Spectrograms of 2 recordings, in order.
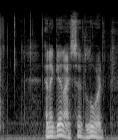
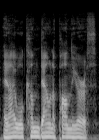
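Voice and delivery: usual speaking voice

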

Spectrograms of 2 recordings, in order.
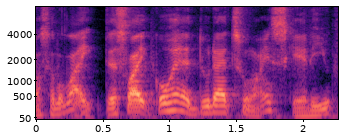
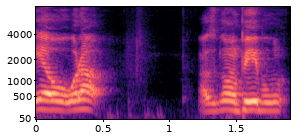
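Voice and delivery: casual group greeting; 6 semitones higher, 4 dB louder than usual. Shown as a demonstration. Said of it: "I'm just like".

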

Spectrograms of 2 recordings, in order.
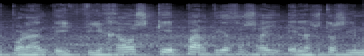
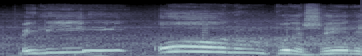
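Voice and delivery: excited; 10 semitones higher, much slower than usual. Real, not acted. Near miss during the match.

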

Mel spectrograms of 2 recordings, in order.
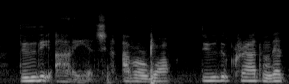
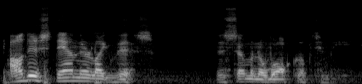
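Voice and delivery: ordinary talk

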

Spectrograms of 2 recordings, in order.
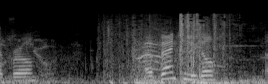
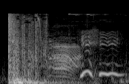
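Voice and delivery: high little hee hee giggle; 11 semitones higher than usual. Pretend. Giggling after a kill.

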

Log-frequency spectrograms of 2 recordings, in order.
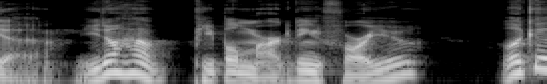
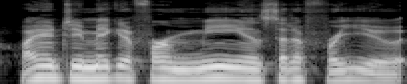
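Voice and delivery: ordinary talk, nothing marked

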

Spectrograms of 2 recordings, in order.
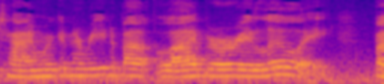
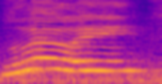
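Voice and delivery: high, louder call of the name; Mom calling; 11 semitones higher, 6 dB louder than usual. Acted. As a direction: call her like a mom down the hall. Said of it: "said Mom".

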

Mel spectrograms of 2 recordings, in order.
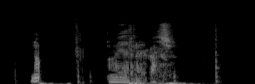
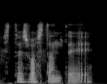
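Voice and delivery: ordinary talk, nothing marked

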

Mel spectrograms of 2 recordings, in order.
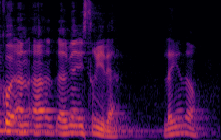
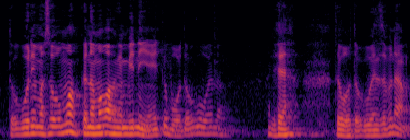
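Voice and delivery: ordinary talk, nothing marked

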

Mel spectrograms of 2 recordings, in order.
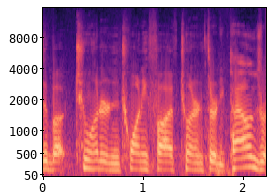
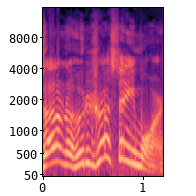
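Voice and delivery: imitating her higher, upset and on the verge of tears; tearful frustration; 10 semitones higher than usual. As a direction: voice her despair, pitched up and tearful. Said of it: "so she started crying".

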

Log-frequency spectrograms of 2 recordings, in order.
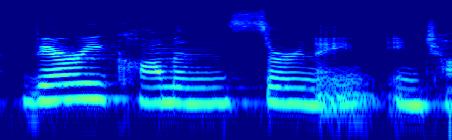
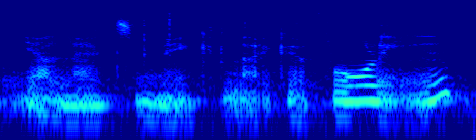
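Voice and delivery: whispered aside; 6 semitones lower, 7 dB quieter than usual. Real, not acted. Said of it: "unvoiced whisper".

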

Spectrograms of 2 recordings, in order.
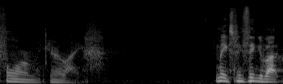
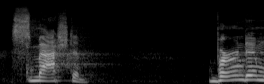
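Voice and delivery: usual speaking voice

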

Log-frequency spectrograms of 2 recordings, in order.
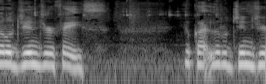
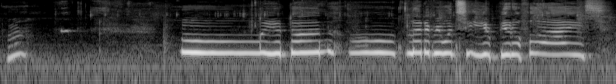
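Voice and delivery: much higher and louder doting pet voice; 11 semitones higher, 7 dB louder than usual. Real, not acted. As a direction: gush over the puppy. Gushing over the dog.

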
